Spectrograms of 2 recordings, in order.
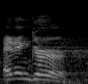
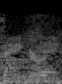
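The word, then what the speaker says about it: Ehinger: 105th pick of the 2016 NFL Draft, the Kansas City Chiefs select Parker Ehtinger, guard, Cincinnati. – Actually, it's pronounced Anger, Parker Anger, 6'6", 310.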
